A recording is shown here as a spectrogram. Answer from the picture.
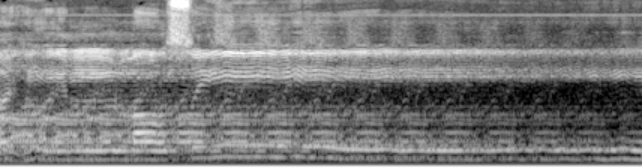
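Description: Male Quran reciter chanting in the melodic tajwid style, holding one long note that slides slightly in pitch about one and two seconds in.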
